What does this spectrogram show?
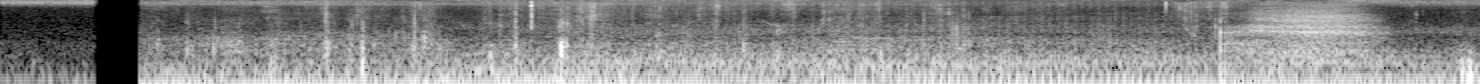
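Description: Hooves of a horse clop past at a walking pace, a series of soft, irregular thuds over steady outdoor background noise, not loud.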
